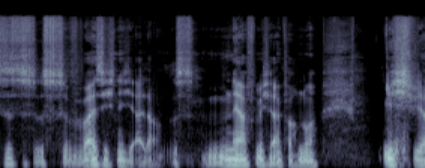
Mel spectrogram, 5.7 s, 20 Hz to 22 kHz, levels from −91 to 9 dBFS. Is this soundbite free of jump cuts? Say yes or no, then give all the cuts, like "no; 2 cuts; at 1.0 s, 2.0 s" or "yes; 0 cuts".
yes; 0 cuts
